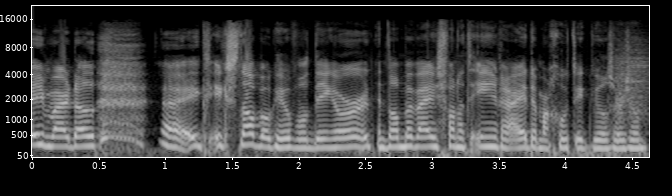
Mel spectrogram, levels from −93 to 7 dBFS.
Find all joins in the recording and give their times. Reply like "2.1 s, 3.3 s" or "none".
2.5 s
